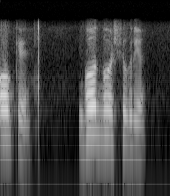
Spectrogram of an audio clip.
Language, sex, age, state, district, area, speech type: Urdu, male, 45-60, Delhi, Central Delhi, urban, conversation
